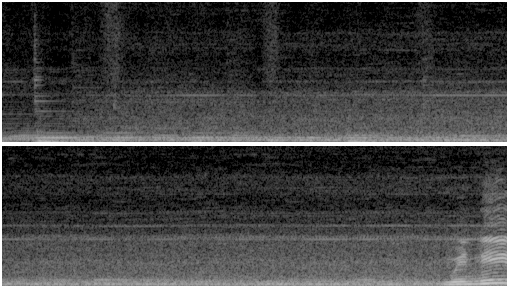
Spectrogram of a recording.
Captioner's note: telescope whirring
